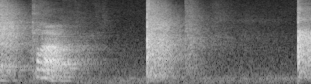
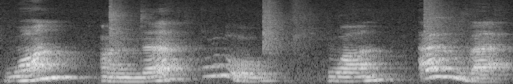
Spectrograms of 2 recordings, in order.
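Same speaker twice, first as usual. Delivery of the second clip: slow counting cue; 2 semitones lower, 4 dB quieter, much slower than usual. Shown as a demonstration. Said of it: "You got it".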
